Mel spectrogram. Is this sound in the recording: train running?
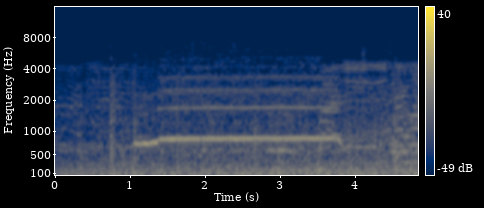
yes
